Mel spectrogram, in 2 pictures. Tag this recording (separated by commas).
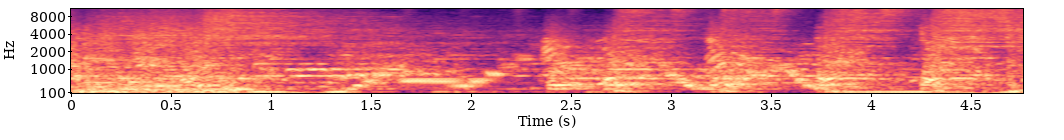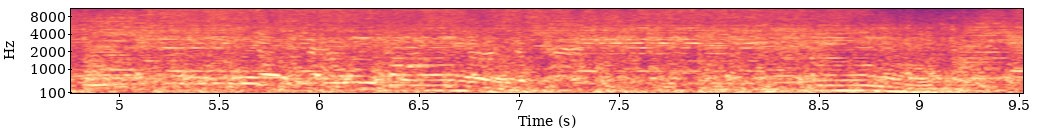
Speech, Music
